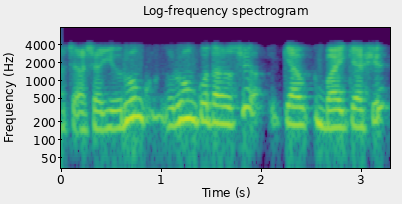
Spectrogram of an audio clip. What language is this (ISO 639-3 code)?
kas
